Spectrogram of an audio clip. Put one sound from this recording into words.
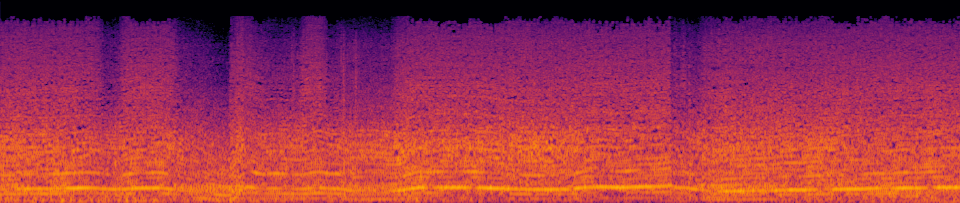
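A racing car engine roars, its pitch dropping on braking and climbing again as it shifts through the gears.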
